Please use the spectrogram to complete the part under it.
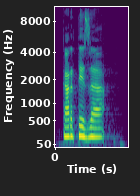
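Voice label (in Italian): "carteza", dialect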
